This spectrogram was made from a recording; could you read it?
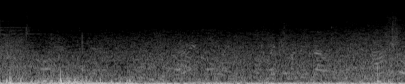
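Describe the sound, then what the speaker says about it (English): Wind buffeting a camera microphone on the Paphos sea front, a loud, rumbling low roar that gusts and flutters steadily throughout, close and unbroken. "There's a bit of wind there."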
